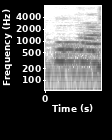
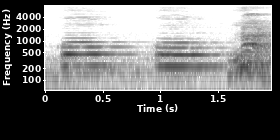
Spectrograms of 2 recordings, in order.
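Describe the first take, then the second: First: Said in the usual way. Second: "কো-কো-নাট" in three slow, separate beats; split into syllables. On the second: Shown as a demonstration. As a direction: pause after each syllable of "কো-কো-নাট". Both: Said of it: "তিনবারে".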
